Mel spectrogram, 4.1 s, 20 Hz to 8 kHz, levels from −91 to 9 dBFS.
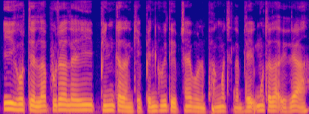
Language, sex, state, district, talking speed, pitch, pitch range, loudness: Wancho, male, Arunachal Pradesh, Longding, 305 wpm, 115 Hz, 110-130 Hz, -15 LUFS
